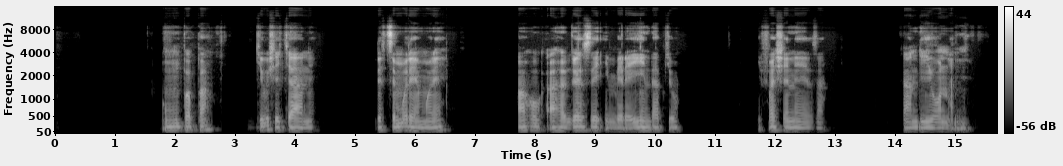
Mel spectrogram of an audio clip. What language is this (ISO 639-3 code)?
kin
